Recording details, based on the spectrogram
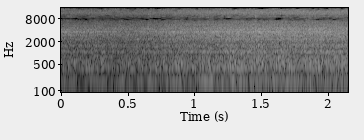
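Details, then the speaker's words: Chinese diesel air heater shortly after switch-on, climbing to full output (double red bars, running wide open): an even, smooth roar of fan and burner that swells as output rises, with no knocks or rattles. Normal running. "once this gets up to the double red bars she's running wide open"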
